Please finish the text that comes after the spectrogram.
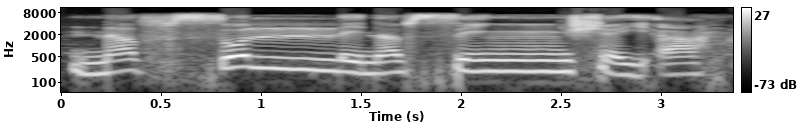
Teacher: The sound, that is, once you produce the sound of this nun sakina or tanween, so just know that the sound of this nun will disappear, or the sound of the tanween will disappear, as well as the nasalization. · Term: perfect assimilation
